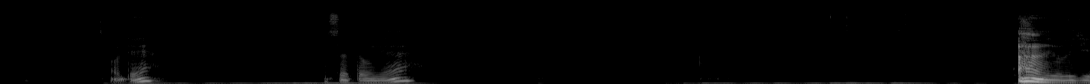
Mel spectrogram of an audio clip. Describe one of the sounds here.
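A young man speaks calmly and close to a microphone, in short phrases with pauses.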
